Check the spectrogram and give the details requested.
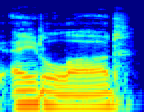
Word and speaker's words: Adelard: Well, his name is specifically Adelard. I thought to rhyme with gaytard.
